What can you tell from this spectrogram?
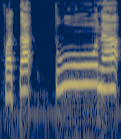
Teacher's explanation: الف کے اوپر جزم ہے تو یہاں اس لیے یہ حمزہ ہے تو اس کے اوپر ہم جھٹکا دیں گے. فتأتون تو کو کھینچیں گے واو مدہ کی وجہ سے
